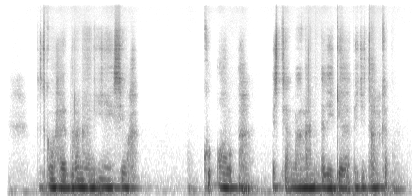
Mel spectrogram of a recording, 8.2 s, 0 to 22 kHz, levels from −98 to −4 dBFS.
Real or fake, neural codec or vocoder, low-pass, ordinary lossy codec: fake; codec, 44.1 kHz, 2.6 kbps, DAC; 19.8 kHz; none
